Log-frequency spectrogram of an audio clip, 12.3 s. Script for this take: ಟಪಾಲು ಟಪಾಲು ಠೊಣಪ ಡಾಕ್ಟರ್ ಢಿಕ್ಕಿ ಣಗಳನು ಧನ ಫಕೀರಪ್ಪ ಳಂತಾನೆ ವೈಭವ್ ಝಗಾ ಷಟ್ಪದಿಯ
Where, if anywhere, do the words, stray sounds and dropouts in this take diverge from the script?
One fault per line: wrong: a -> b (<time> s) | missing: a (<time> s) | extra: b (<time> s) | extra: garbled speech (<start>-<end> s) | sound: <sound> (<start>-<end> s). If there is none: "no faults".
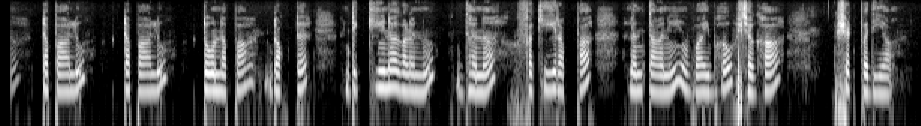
no faults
